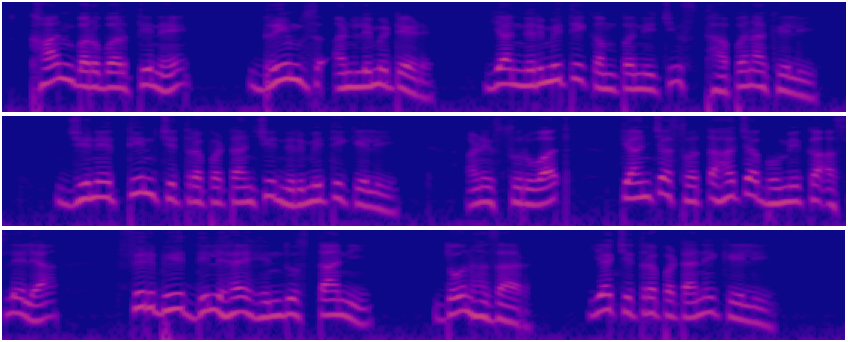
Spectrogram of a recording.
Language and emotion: Marathi, neutral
